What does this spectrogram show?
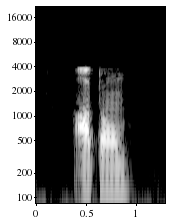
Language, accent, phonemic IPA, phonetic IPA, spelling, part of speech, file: Armenian, Eastern Armenian, /ɑˈtom/, [ɑtóm], ատոմ, noun, Hy-ատոմ.ogg
- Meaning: atom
